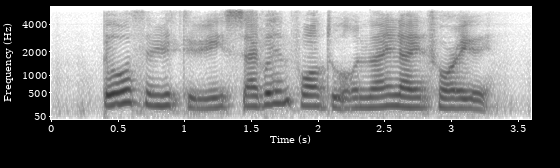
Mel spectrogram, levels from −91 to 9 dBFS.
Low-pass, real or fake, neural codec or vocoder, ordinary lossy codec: 5.4 kHz; fake; codec, 16 kHz, 0.5 kbps, FreqCodec, larger model; AAC, 48 kbps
